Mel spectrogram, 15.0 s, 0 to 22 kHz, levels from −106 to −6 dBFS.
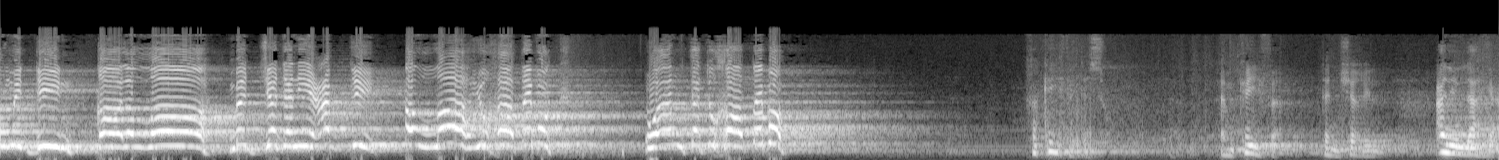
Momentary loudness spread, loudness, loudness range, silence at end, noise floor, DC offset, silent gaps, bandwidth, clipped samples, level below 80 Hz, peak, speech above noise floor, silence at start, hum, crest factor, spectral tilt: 21 LU; -10 LUFS; 19 LU; 0 s; -50 dBFS; under 0.1%; none; 9.2 kHz; 0.6%; -58 dBFS; 0 dBFS; 40 dB; 0 s; none; 12 dB; -5 dB/octave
